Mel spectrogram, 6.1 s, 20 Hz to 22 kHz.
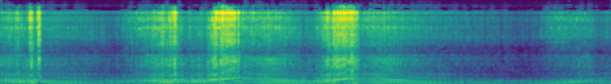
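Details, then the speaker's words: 1969 Mustang V8 after sitting 15 years, vacuum advance just reconnected, rusted leaky mufflers: revs up and down with a lumpy, uneven beat; running better but rich, not yet hot, plugs and wires suspected. "yeah well it's running better I've been pretty good it just needs to get hot break everything loose running pretty rich"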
